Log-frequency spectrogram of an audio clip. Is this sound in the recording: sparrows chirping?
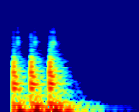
no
